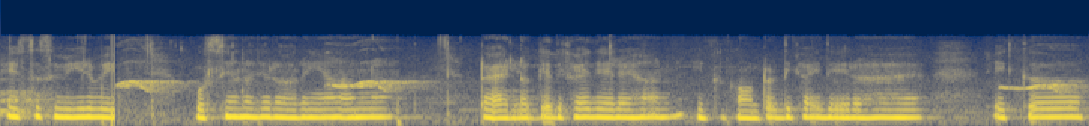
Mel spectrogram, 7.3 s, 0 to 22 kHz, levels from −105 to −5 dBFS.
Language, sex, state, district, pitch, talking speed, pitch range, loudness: Punjabi, female, Punjab, Fazilka, 210 Hz, 165 wpm, 205-220 Hz, -14 LUFS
